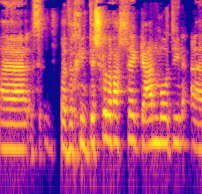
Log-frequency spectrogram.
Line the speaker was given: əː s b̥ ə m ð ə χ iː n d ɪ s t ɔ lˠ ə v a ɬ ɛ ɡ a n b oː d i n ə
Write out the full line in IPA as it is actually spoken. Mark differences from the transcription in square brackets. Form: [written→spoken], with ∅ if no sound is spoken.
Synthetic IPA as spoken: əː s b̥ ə [m→∅] ð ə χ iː n d ɪ s [t→k] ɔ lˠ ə v a ɬ ɛ ɡ a n [b→m] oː d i n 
